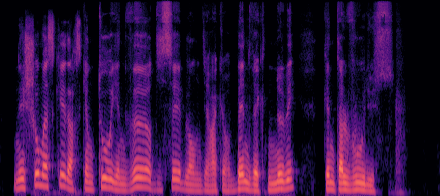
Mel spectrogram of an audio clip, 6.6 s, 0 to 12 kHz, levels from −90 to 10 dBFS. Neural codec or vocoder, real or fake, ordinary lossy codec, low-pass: none; real; Opus, 16 kbps; 10.8 kHz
